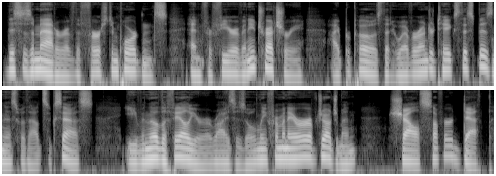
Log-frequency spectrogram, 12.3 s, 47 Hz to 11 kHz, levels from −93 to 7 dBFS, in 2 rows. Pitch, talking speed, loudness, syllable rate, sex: 110 Hz, 180 wpm, -21 LUFS, 5.8 syllables/s, male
